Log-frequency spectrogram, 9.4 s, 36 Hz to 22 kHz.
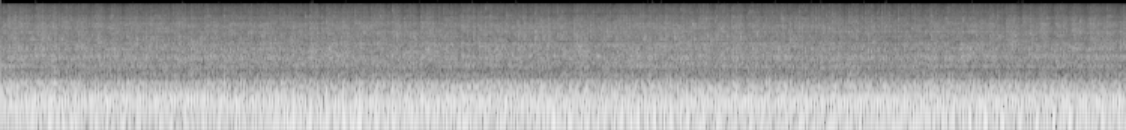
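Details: Kirkham Cobra KMP #174b cold start, fuel pump primed to about 5.5–6, out of gear: deep, steady low burble holding an even idle with no misses, knocks or rattles; running cleanly and healthy.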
